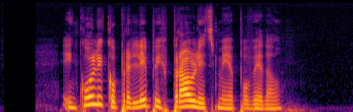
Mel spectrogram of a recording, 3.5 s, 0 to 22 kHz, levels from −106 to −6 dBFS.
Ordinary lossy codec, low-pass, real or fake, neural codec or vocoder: none; 19.8 kHz; fake; vocoder, 44.1 kHz, 128 mel bands every 512 samples, BigVGAN v2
